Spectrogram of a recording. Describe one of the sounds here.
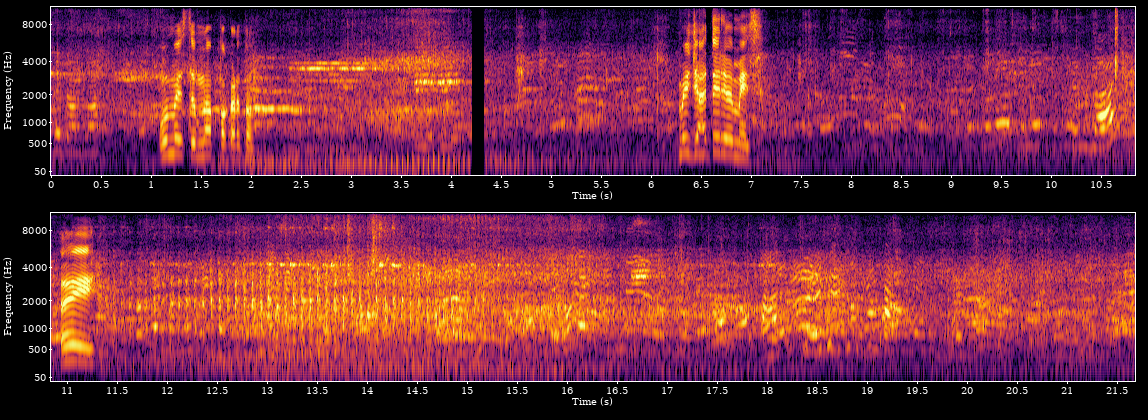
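Many children chatter and call out loudly outdoors.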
